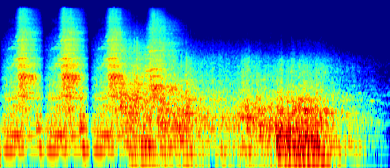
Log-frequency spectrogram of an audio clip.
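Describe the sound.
Thunder cracks in a storm gathering over Jerusalem as sudden wind drives dust along the road: several loud, sharp bursts come in quick succession, then give way to a long, heavy, low rumble that slowly fades.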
